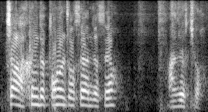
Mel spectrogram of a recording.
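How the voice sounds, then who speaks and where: A man's voice: high voice, a little mellow. Man lecturing, asking and answering himself. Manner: asks questions and answers them himself; drawn-out stress on key points. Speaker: accounting lecturer. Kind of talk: classroom lecture. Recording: dull lo-fi lecture recording.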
